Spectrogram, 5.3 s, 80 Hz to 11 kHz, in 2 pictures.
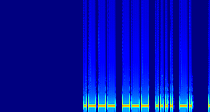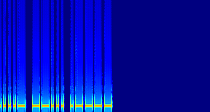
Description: Morse code, heard as a keyed tone, about 40 wpm, 700 Hz. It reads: JOHN 471
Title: CWT Exchange 40wpm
